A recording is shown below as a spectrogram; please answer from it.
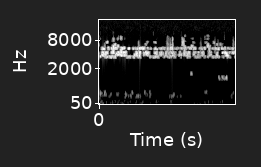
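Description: Near silence: faint sports-hall ambience with a thin, steady high-pitched chirping hiss and a few soft, scattered low thuds.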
